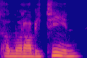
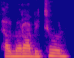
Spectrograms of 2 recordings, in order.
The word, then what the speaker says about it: Al-Murabitun: It's pronounced Al-Murabitin, you know, and when it's majrur, it's in a sentence, but it's Al-Murabitun, you know, when it stands by itself.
